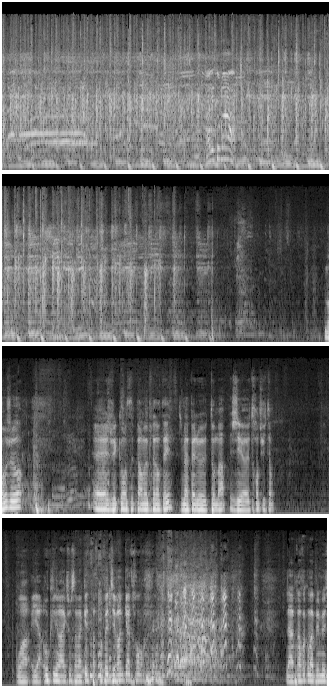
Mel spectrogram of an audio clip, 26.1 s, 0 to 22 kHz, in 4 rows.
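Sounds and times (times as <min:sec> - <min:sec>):
dense audience applause for a comedian: 0:00.0 - 0:10.2
steady thumping music beat: 0:00.0 - 0:10.8
speech: 0:04.1 - 0:04.8, 0:13.0 - 0:13.6, 0:14.9 - 0:18.6, 0:19.9 - 0:23.4, 0:25.3 - 0:26.1
laughter: 0:21.1 - 0:25.1.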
